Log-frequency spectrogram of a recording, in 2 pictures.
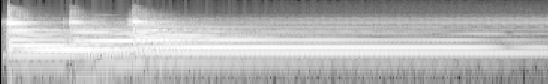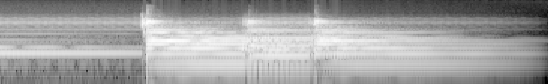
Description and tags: guitar clean electric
